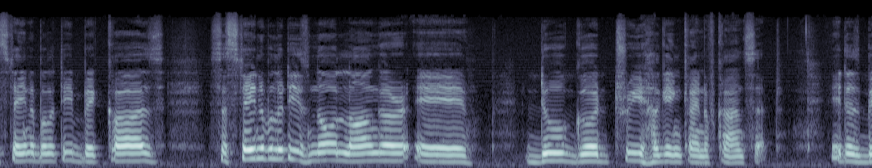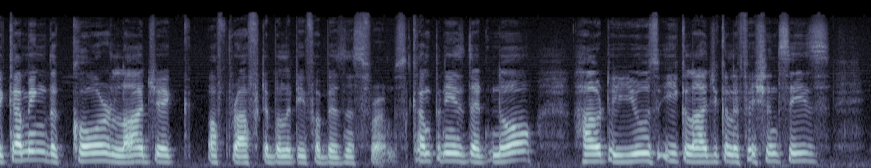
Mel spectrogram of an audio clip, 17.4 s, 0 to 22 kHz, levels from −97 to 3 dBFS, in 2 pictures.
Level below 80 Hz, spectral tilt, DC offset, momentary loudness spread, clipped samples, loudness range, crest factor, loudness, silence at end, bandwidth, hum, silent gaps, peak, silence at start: -64 dBFS; -5.5 dB/octave; under 0.1%; 11 LU; under 0.1%; 4 LU; 18 dB; -22 LUFS; 0.45 s; 15.5 kHz; none; none; -4 dBFS; 0 s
